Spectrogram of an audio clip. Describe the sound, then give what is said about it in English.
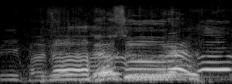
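A group of young Nepali men shout a war cry together in their native language while marching toward the front line in Ukraine, recorded on video, loud and sustained, their voices rising and falling in strong, ringing tones for a couple of seconds. “Marching towards the front line of a foreign conflict, a group of young Nepali men cheer each other with a war cry in their native language.”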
